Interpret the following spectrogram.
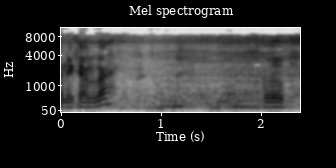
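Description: A man's voice briefly, then a car engine running at a low level in the background.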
